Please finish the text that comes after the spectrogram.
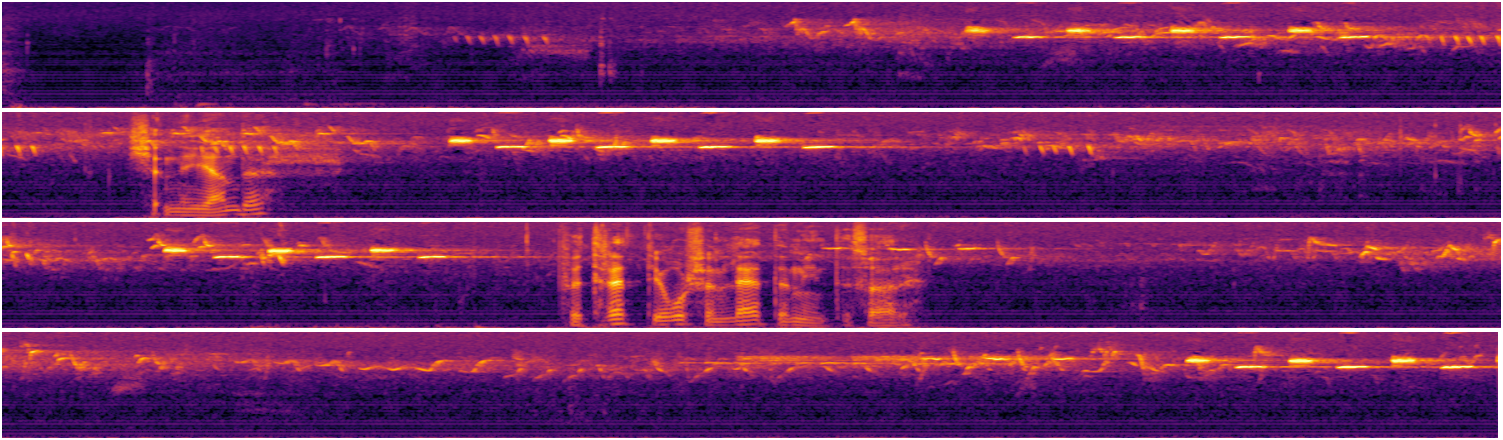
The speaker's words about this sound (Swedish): Och den första på våren, den första vårsången som man kan höra i februari är faktiskt talgoxen.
